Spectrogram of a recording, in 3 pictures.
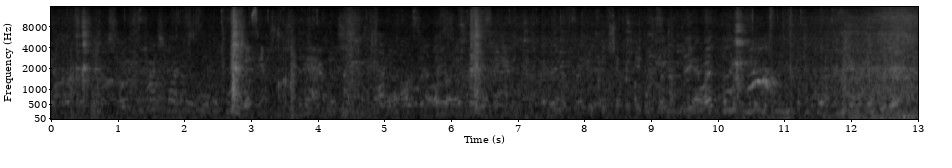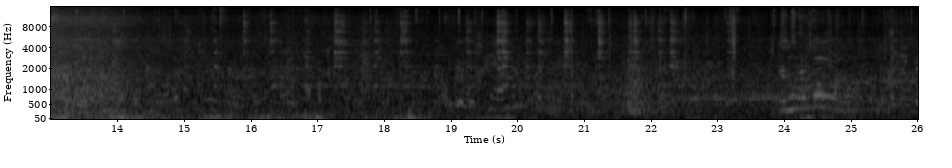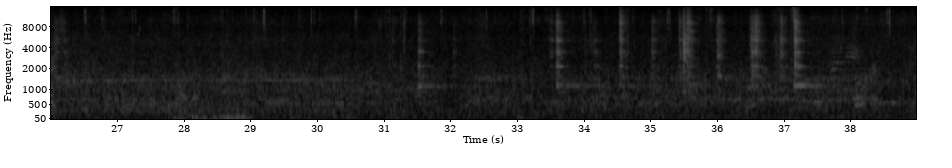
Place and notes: Casement square, Cobh, Co. Cork, Ireland - world listening day soundwalk
an excerpt from our wld2017 soundwalk
18 July 2017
